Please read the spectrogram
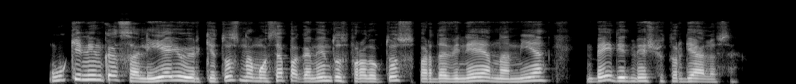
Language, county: Lithuanian, Klaipėda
